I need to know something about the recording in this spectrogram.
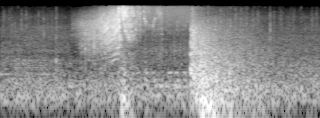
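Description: A magical door opens with a rushing whoosh.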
